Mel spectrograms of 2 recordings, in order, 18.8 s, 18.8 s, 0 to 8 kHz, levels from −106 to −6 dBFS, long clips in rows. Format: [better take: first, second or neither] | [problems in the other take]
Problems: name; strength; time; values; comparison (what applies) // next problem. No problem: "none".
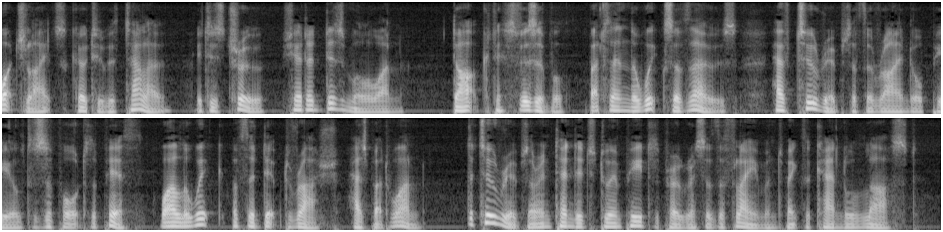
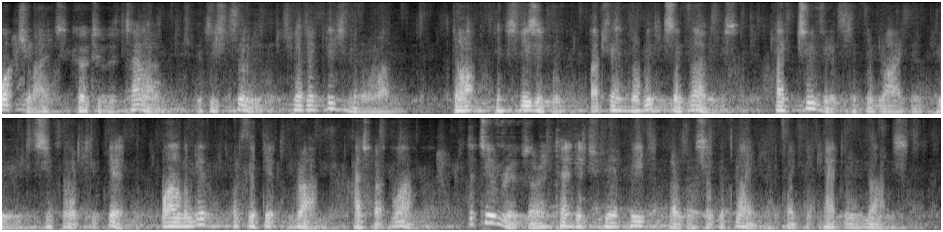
first | noise reduction (neural separator model SepFormer DNS4)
